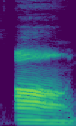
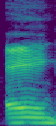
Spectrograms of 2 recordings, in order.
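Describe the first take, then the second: First: The vowel sounds like the 'o' in 'long'. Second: The vowel sounds like the 'a' in 'bang'. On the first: This is the name as the film said it. "it was Ong" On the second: This is the name as the characters originally said it. "it was not Aang"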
